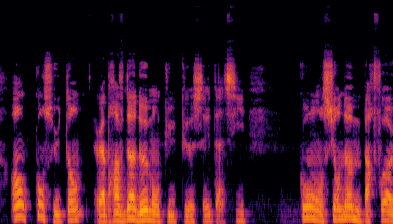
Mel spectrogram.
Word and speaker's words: Montcuq: Je prononce à la lautoise pour Montcuq, et non comme un commentateur du Tour de France ou un animateur de la caravane publicitaire.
